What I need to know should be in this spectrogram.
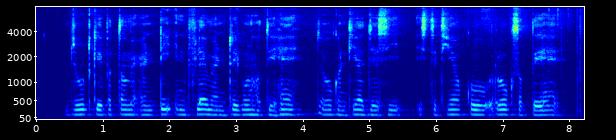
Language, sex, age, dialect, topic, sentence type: Hindi, male, 46-50, Marwari Dhudhari, agriculture, statement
